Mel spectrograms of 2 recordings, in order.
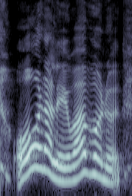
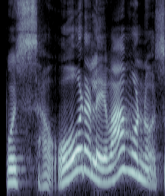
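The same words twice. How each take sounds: First: Louder, laughing órale, vámonos; órale and vámonos said with a laughing, louder, playful lilt; excited playful repeat. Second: Said in the usual way. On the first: Shown as a demonstration. Repeating the invitation to the admirer, playful and excited. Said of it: "repeated after laugh". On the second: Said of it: "her reply".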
